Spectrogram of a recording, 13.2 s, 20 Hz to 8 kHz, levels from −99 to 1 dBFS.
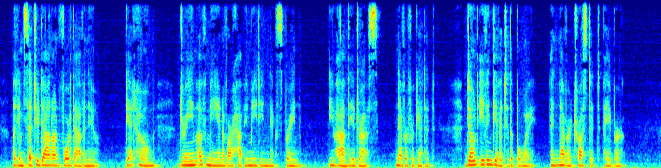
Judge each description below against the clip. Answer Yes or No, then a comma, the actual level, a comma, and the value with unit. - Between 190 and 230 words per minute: No, average, 180 wpm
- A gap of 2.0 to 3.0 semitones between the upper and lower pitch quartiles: Yes, narrow, 2.6 semitones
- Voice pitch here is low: No, medium, 155 Hz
